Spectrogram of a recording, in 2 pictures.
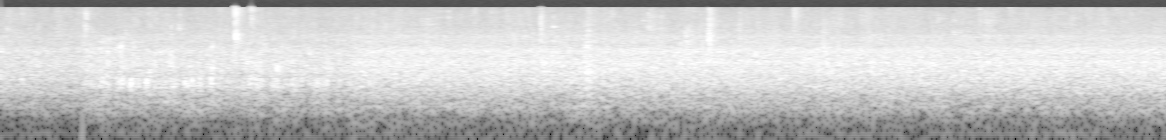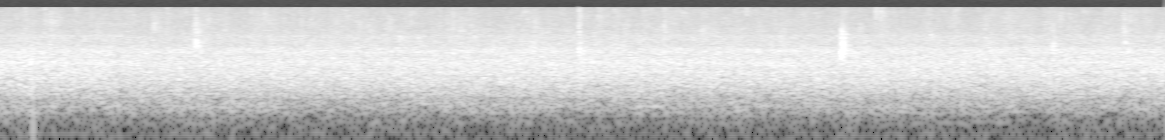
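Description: Steady rain falling, with a few sharp ticks scattered through it.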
